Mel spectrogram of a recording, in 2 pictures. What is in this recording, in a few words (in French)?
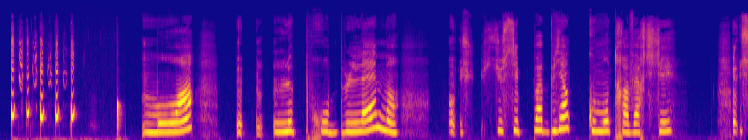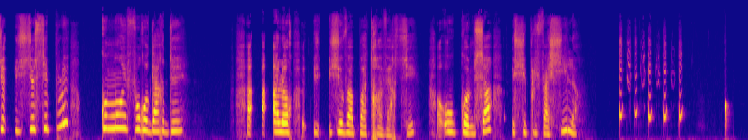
Enfant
